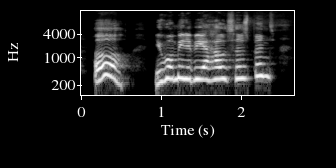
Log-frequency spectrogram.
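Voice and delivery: mock outrage, pitched way up, loud, offended.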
